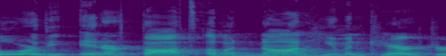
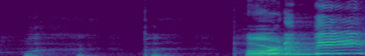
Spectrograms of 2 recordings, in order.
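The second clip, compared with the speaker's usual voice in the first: acted puzzled voice, higher and louder; 9 semitones higher, 10 dB louder than usual. Acting out a scene, surprised by a talking fork: acting confused. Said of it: "change my pitch to show the audience that I'm confused".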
